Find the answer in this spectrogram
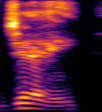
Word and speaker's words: Jeh: Jay is a funny spelled name. It's Jeh, but it's pronounced Jay Johnson.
